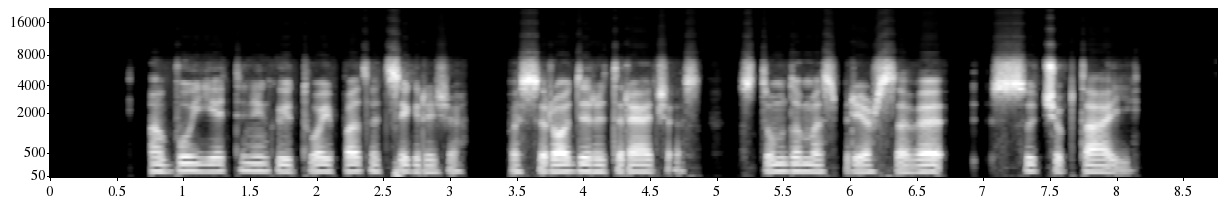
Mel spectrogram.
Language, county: Lithuanian, Klaipėda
